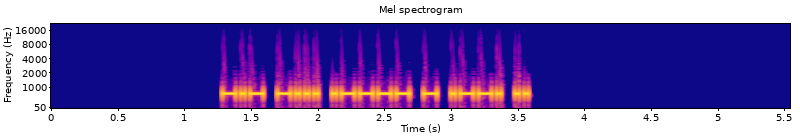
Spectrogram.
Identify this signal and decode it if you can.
Morse code, heard as a keyed tone, about 34 wpm, 700 Hz. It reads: KB1TPI
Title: USA Call Signs - 6 Characters - Repeated 3x - 35wpm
